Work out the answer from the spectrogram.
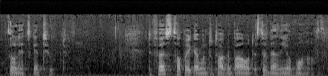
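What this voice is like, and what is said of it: German-accented English. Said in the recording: “excuse my accent and maybe some bad English. I'm from Germany, so it's not my mother tongue.”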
